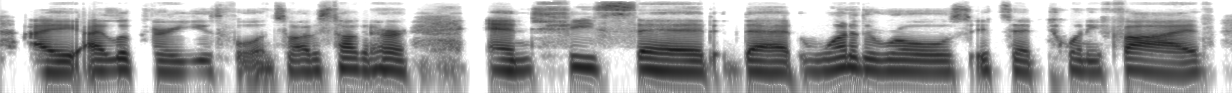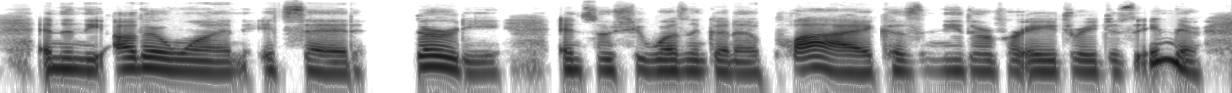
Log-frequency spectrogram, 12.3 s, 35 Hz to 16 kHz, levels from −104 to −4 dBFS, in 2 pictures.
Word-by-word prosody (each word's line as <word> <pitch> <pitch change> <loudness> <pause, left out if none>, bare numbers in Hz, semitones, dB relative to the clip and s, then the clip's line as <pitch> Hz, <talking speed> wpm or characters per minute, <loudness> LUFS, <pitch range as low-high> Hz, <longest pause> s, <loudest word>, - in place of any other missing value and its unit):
I 145 -1 +3
I 155 - +5
look 165 -1 +1
very 145 -1 -2
youthful, 150 0 -8
and 175 - -9
so 150 - -3
I - - 0
was 155 - -3
talking 175 -3 +1
to - - -3
her, 165 -3 +3 0.4
and 165 -1 +2
she 200 -2 -2
said 155 -5 +3 0.2
that 145 -2 +3
one 165 +5 0
of 190 - +1
the 165 - 0
roles 150 -3 -1
it 160 - -7
said 145 -4 -4
25 145 -3 +2 0.3
and 180 - +1
then 175 -1 +1
the 160 - -2
other 185 0 +5
one 150 -3 -1
it 160 - -8
said 140 -2 -1 0.3
30 165 -10 +3 0.3
and 165 -1 -1
so 165 - -4
she 165 - -8
wasn't 155 -1 -1
gonna 140 -3 -3
apply 175 -6 +5
'cause 155 -3 -5
neither 160 0 -7
of 150 - -5
her 155 - -3
age 150 0 -1
ranges 150 -2 -4
are - - -9
in 285 +4 +3
there, 145 - +2
155 Hz, 225 wpm, -25 LUFS, 145-170 Hz, 0.4 s, I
